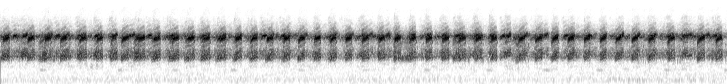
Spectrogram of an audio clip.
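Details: Rhythmic frog croaking, roughly two pulses a second, keeps a fairly steady beat. The harsh, buzzy rattles flow into one another through the whole passage.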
